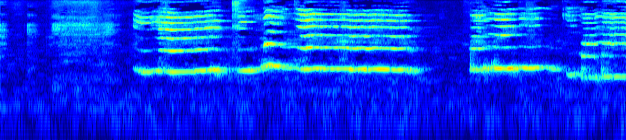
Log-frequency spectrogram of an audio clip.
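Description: A dog-like howl in long held notes, one after another with short breaks, the last one lower in pitch.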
